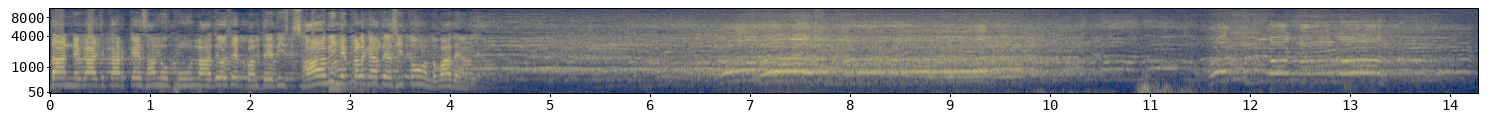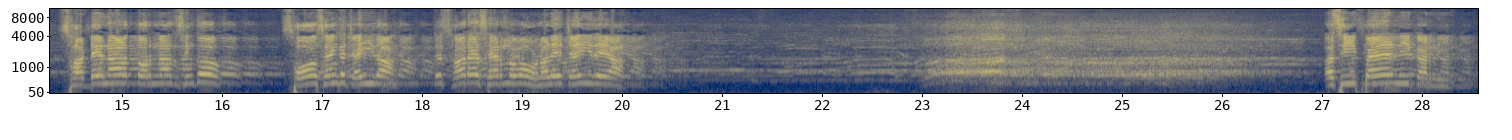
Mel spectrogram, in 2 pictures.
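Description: A man speaks forcefully into a microphone through a loudspeaker, outdoors.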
